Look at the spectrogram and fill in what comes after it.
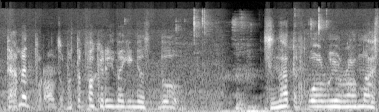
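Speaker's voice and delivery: close, quiet half-whisper. Character gets real close to another character's ear, half-whispering in his ear. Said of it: "he whispers in his ear".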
